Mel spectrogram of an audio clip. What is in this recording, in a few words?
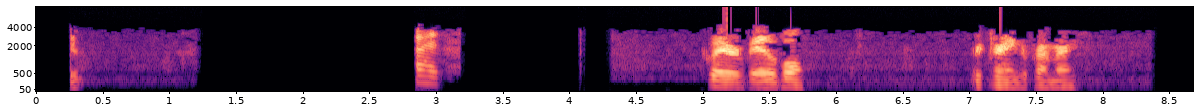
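Incident Tactical 1, Scanner audio recording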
